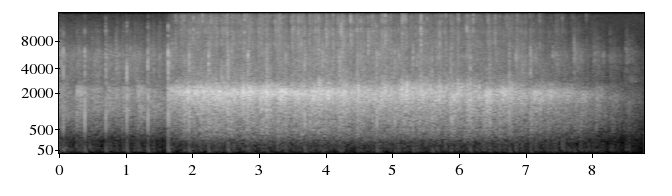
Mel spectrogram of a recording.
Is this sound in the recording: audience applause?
yes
